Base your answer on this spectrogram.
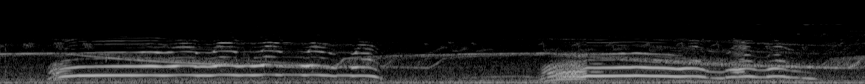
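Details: Domestic dog howling: two long, sustained tonal howls with rich harmonics, each rising sharply at onset then holding steady with slight wavering, the first lasting about three seconds, the second shorter and more wobbly; faint low background hum.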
